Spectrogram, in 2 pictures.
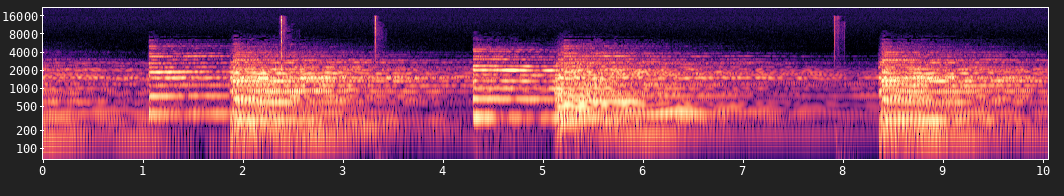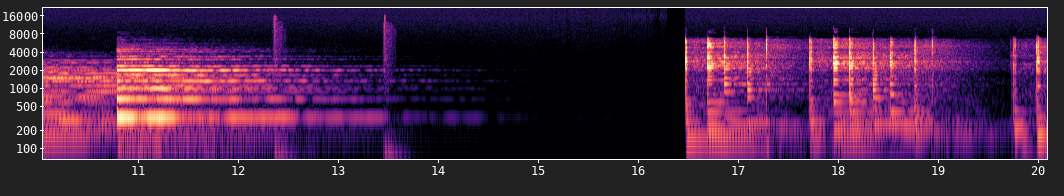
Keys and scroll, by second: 9.6 n, 11.0 a.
